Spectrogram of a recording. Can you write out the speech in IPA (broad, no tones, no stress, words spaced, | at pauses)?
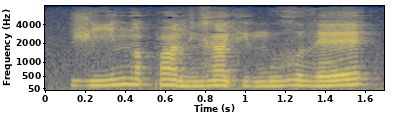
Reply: ʒiːnːũ qõdĩ ɣãfʲʌ muɣo ðɛ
